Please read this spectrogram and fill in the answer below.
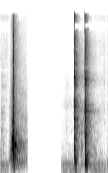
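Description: Two quick sharp knocks, about a fifth of a second apart, from hands handling a plastic storage tote, after a stretch of dead silence at an edit.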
